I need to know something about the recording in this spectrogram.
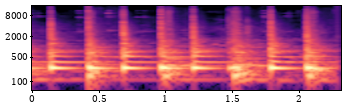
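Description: Drums slung at the waist and beaten with sticks in a steady, even rhythm of about four strokes a second, each stroke leaving a short ringing tone.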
